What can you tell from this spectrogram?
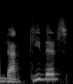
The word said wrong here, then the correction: Darksiders: ah, Genesis, eh, ¿lo he dicho bien? Darksiders, el Darksiders, Darksiders sí, Genesis, eso.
